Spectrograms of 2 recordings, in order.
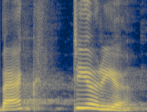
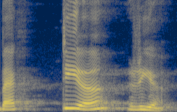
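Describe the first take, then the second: First: The 'te' syllable is strongly stressed. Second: The 'te' syllable is strongly stressed.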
